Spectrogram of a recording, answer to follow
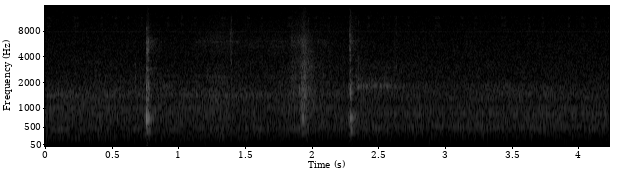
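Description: Near silence: faint room tone and hiss with three faint short clicks, one about three quarters of a second in and two more close together around two seconds in.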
